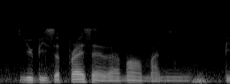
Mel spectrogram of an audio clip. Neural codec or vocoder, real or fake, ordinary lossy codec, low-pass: none; real; none; 5.4 kHz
